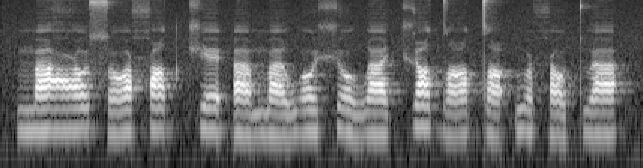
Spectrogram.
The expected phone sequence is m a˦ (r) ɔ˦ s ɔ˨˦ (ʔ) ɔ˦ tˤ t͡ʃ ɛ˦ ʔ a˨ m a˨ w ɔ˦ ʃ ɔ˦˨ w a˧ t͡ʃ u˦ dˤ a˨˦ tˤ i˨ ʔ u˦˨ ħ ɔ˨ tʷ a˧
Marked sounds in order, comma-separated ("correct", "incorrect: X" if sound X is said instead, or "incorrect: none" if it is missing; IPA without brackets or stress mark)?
incorrect: ʕ, incorrect: ħ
